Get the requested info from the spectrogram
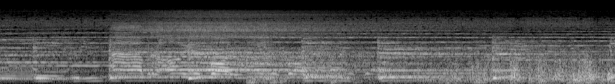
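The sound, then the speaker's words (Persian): Heavy rain pours steadily while thunder rumbles and rolls through it, with sustained musical tones layered beneath the downpour; no one speaks. “وقتی آسمون بغزش ترکید و با صدای فریادش شد اشک شاری، من دعوت بودم در اون مهمانی، در ضیافت بزرگ خیابون با هنرنمای ابرهای بارونی.”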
